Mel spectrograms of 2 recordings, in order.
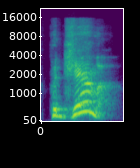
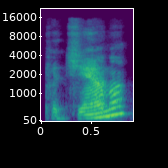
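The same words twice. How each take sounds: First: It sounds lively and excited. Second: It sounds hesitant and unsure. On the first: "Now I'm gonna say it excited" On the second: "Now I'm gonna say it unsure"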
